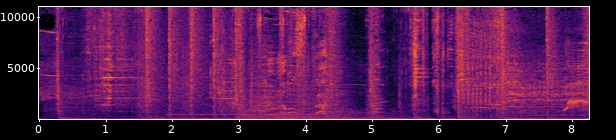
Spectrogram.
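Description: Horror trailer score and sound design: a heavy low rumble under a rapid run of sharp hits and crash-like impacts, with a held tone from about two to four seconds in.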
